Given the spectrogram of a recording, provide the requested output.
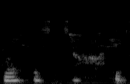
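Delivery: breathy whisper, unvoiced; soft whispered afterthought; whispered aside. Real, not acted. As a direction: whisper it to yourself. Whispered aside mid-sentence.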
